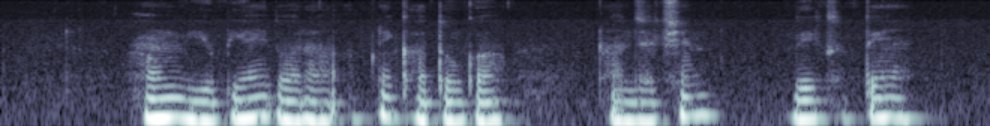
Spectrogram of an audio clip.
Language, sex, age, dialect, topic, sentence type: Hindi, male, 18-24, Garhwali, banking, question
